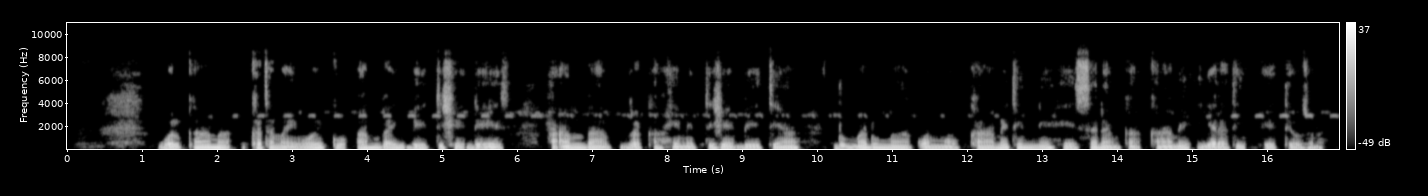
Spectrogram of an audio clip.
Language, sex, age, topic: Gamo, male, 25-35, government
